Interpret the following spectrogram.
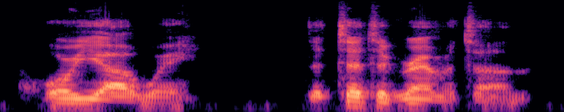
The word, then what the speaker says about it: tetragrammaton: tetragra tetragrammaton. That's how you pronounce that word.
